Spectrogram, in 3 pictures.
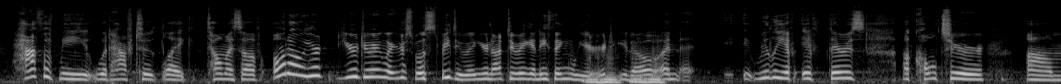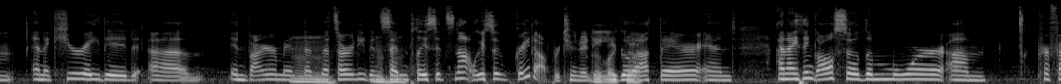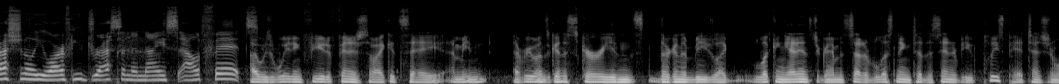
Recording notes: This episode was recorded on-location in Anaheim, California, at the NAMM Show, where she had just performed.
